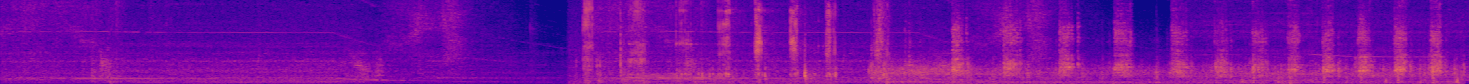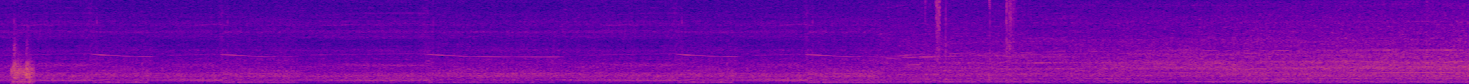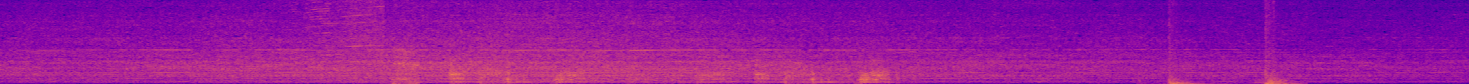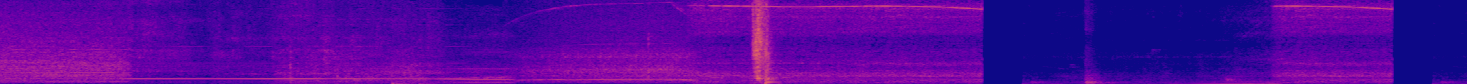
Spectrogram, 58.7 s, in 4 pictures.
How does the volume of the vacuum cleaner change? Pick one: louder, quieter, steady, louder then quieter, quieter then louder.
louder then quieter.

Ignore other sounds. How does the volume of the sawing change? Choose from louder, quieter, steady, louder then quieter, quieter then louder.
quieter then louder.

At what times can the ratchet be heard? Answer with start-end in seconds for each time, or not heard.
5.7-15.1.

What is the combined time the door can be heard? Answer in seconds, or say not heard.
2 s.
